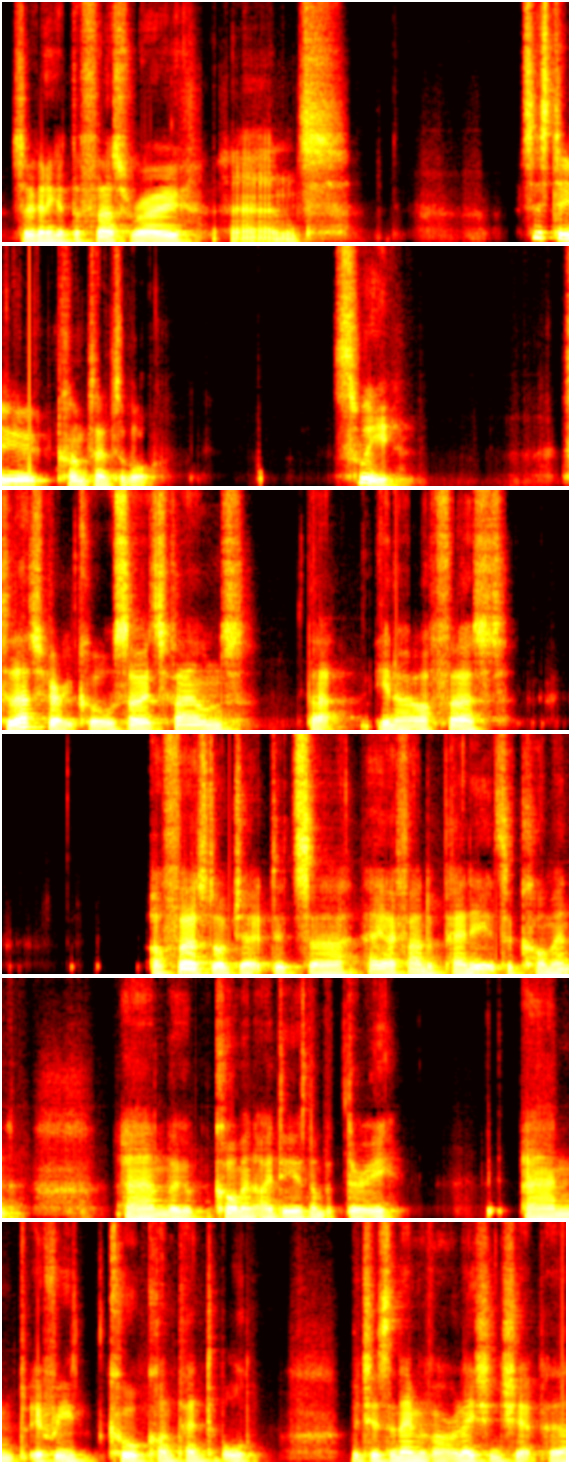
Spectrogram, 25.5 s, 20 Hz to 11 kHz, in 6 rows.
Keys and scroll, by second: 0.2 alt+Left, 2.9 alt+Right, 3.5-5.7 typing, 11.2 Up, 11.5 BackSpace, 13.3 super+k, 13.7 Return, 19.7 Up, 20.6 Return.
